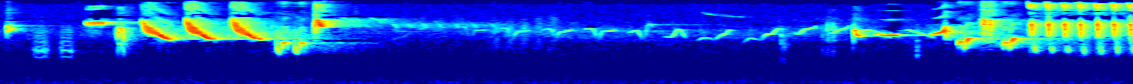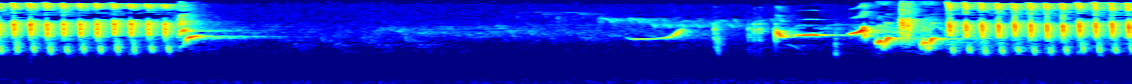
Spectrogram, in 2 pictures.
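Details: Nightingale singing: a phrase of sharp descending chirps, a soft run of thin notes, then a loud buzzy rattle of rapid repeated notes lasting about two seconds, a pause of silence, and another rattling phrase starting.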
